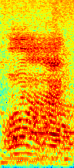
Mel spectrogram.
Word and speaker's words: boron: Boron. Boron. Rhymes with Oh, yeah. moron.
